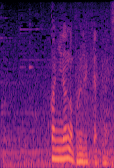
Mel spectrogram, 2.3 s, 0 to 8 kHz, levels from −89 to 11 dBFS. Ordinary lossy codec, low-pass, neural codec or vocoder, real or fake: none; none; none; real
